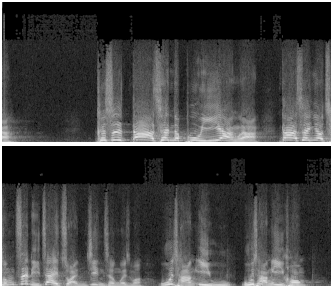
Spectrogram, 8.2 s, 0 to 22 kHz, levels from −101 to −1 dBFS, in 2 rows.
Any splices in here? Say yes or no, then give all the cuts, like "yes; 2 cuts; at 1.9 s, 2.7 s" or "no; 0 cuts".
yes; 1 cut; at 7.0 s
